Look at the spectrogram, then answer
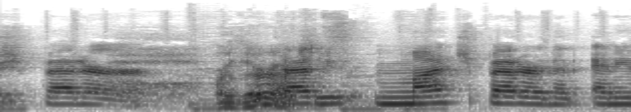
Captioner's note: gasps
